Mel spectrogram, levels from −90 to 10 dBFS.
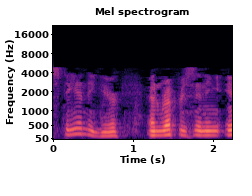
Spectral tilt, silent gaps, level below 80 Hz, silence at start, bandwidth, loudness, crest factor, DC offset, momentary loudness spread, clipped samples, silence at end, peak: -10 dB/octave; none; -68 dBFS; 0 s; 5 kHz; -24 LUFS; 18 dB; under 0.1%; 8 LU; under 0.1%; 0 s; -6 dBFS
